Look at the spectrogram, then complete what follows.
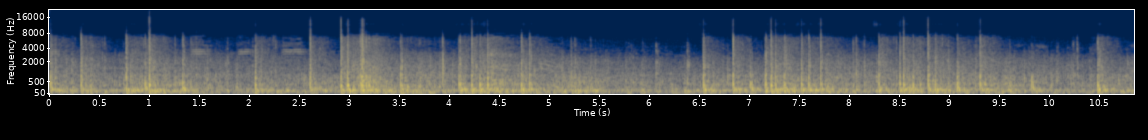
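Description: Aerial fireworks display: a dense, continuous barrage of bangs and crackles from shells bursting overhead, several bangs a second.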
